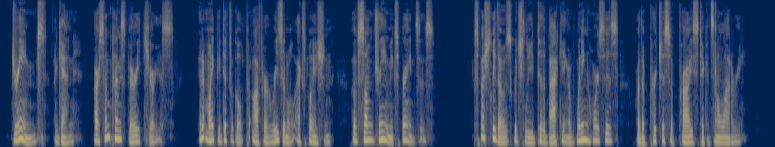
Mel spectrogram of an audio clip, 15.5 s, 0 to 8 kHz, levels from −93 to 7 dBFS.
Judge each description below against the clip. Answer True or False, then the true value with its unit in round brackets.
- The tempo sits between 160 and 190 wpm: False (150 wpm)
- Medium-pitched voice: False (125 Hz)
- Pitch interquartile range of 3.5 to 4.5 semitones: False (5.5 semitones)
